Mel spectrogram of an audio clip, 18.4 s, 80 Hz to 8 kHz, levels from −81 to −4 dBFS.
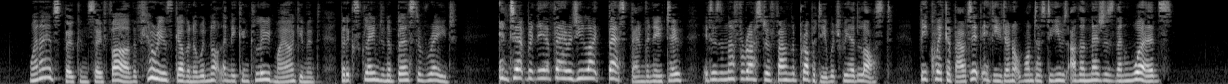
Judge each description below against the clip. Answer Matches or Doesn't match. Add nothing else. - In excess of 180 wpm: Matches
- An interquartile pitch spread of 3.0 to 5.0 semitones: Matches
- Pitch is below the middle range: Doesn't match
